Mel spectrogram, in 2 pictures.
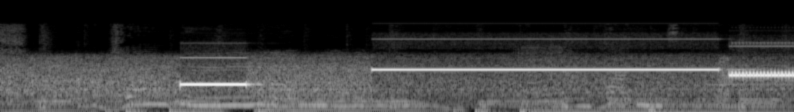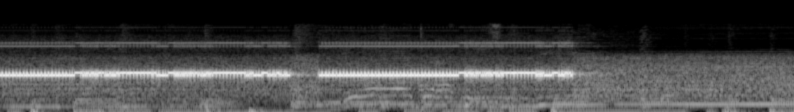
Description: Fax machine handshake, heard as a beep, a long tone and a warble, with phone line noise and room echo.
